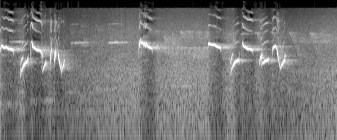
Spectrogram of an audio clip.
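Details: White-rumped shama giving high trotol song, used as a lure so birds sing quickly: bursts of sharp, high whistled zigzags and clicks separated by short pauses.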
